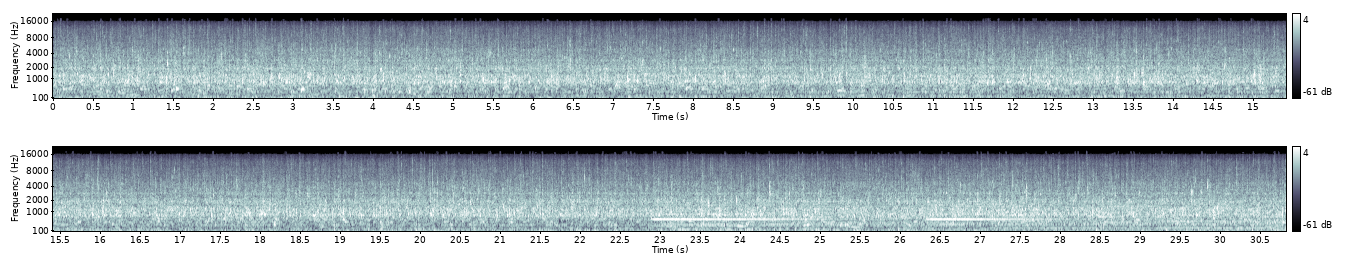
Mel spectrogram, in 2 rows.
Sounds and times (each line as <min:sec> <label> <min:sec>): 0:00.0 water 0:30.8
0:22.8 bells 0:30.8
